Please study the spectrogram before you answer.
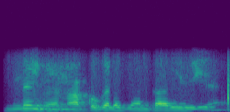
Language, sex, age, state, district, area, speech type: Hindi, male, 18-30, Madhya Pradesh, Gwalior, rural, conversation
